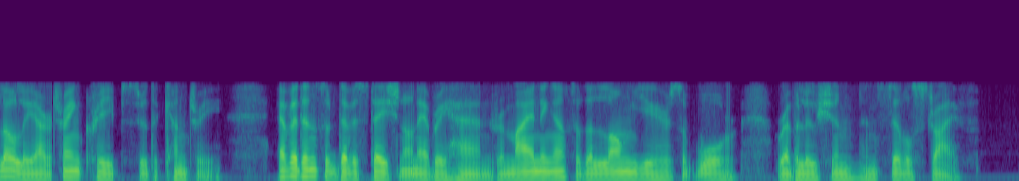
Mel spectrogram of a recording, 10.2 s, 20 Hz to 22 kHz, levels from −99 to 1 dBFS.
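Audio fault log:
0.48–0.52 s, 4.12–4.14 s, 7.28–7.30 s, packet loss with last packet repeated: a robotic stutter before "train creeps through" and small blips after "country evidence of devastation" and after "the long years of". 40 ms, then 20 ms twice, went missing and was filled by replaying the previous 20 ms packet.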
